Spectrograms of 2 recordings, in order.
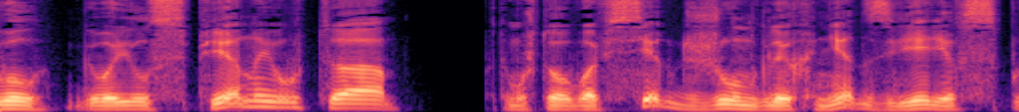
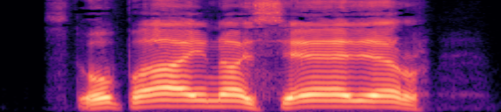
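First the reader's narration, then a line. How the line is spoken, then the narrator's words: Angry roar. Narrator (Russian): проревел сердито буйвол, потому что Маугли кольнул его довольно сильно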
